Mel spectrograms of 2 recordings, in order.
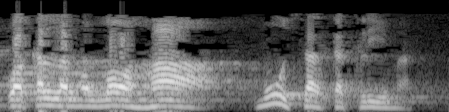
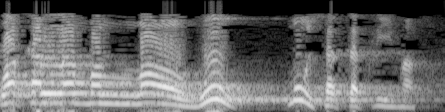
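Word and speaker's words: wa kallamallahu Musa taklima (وَكَلَّمَ اللَّهُ مُوسَىٰ تَكْلِيمًا): Sepanjang masa mereka berkata dan membaca ayat wa kallamallahu Musa taklima, mereka membacanya wa kallamallaha Musa taklima. Lafaz Allah dengan fathah, kallamallaha.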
